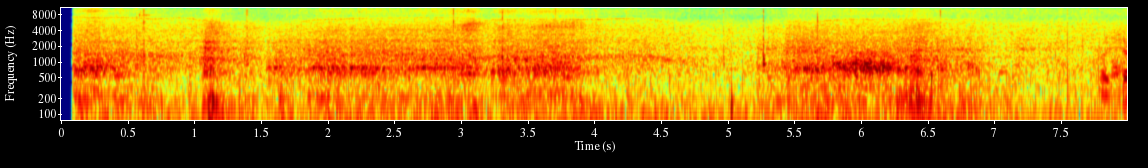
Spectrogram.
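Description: Muffled, indistinct voices over a steady outdoor rumble, with a few light clicks.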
